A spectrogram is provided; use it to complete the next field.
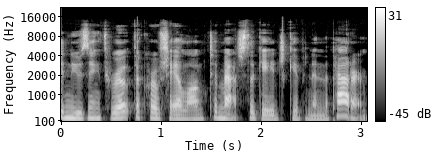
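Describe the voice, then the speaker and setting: The background is quiet while a woman talks. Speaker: crochet teacher. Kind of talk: tutorial.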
